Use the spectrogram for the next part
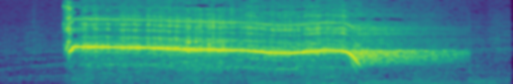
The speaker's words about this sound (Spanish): ¿Has oído ese grito? ¿A qué grito te refieres? ¡A ese grito! Sí, sí, que lo he oído.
